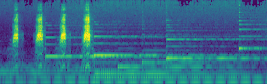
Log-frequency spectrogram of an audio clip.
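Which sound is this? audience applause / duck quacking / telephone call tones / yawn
duck quacking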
